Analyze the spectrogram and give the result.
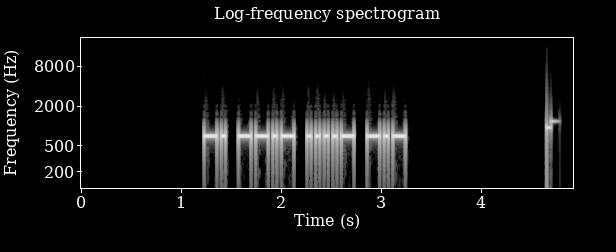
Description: Morse code, heard as a keyed tone, about 28 wpm, 700 Hz. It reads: NQ4K
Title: USA Call Signs - 4 Characters - 2x Character Spacing - 28wpm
